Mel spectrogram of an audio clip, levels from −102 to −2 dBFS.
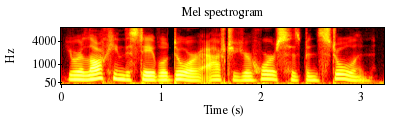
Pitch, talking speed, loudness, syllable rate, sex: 165 Hz, 225 wpm, -17 LUFS, 5.8 syllables/s, female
